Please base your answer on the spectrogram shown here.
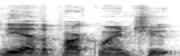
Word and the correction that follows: Park Chan-wook: Park Chan-wook.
